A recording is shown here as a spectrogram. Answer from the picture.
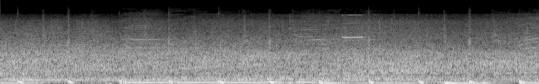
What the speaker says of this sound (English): we're across a noisy road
